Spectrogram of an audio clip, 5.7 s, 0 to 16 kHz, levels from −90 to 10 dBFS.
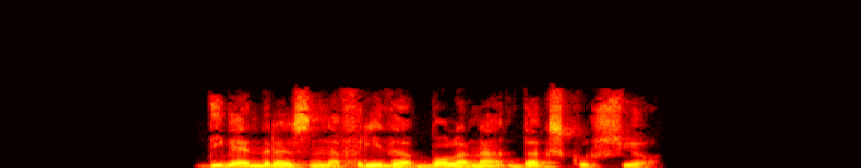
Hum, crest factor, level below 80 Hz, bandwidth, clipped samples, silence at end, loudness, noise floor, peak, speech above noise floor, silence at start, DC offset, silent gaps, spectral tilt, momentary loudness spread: none; 18 dB; -60 dBFS; 7.8 kHz; under 0.1%; 1.4 s; -18 LUFS; under -90 dBFS; -2 dBFS; over 73 dB; 1.35 s; under 0.1%; none; -5.5 dB/octave; 9 LU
